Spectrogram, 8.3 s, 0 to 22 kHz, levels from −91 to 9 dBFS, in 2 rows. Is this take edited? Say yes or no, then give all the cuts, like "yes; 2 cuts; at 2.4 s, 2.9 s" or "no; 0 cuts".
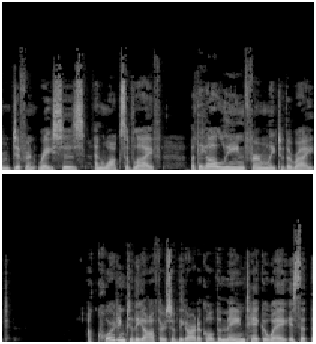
yes; 1 cut; at 1.2 s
